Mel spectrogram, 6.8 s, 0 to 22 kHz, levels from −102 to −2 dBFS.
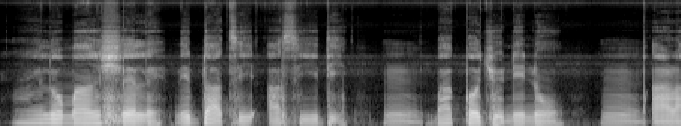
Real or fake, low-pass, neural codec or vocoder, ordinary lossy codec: real; none; none; none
